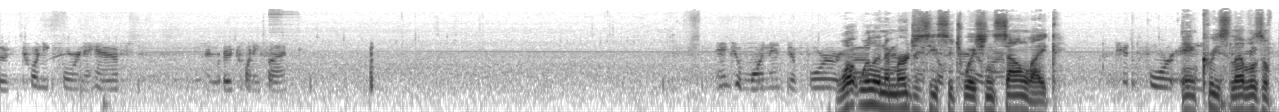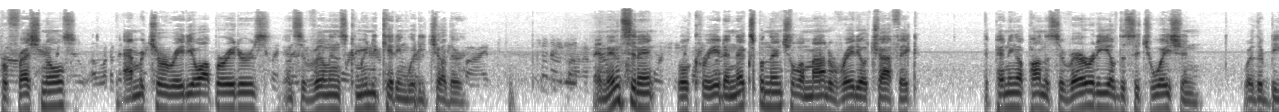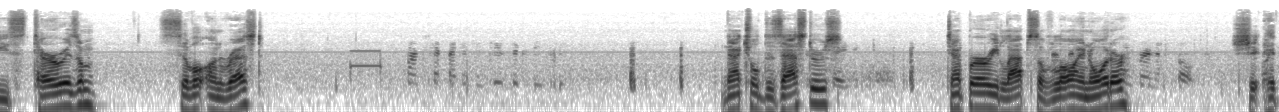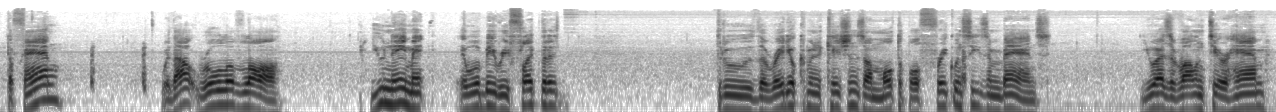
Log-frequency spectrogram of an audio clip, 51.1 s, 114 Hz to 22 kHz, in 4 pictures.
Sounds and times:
Speech: 0:00.0 - 0:01.3, 0:02.0 - 0:02.9, 0:07.2 - 0:10.6, 0:11.2 - 0:22.0, 0:22.6 - 0:26.6, 0:27.2 - 0:28.2, 0:32.8 - 0:34.2, 0:35.1 - 0:39.0, 0:40.0 - 0:41.2, 0:42.0 - 0:44.0, 0:45.6 - 0:48.9, 0:49.8 - 0:51.1
Radio: 0:00.0 - 0:03.0, 0:06.9 - 0:22.0, 0:22.6 - 0:26.6, 0:29.7 - 0:41.2, 0:42.0 - 0:44.2, 0:45.5 - 0:48.9, 0:49.8 - 0:51.1.

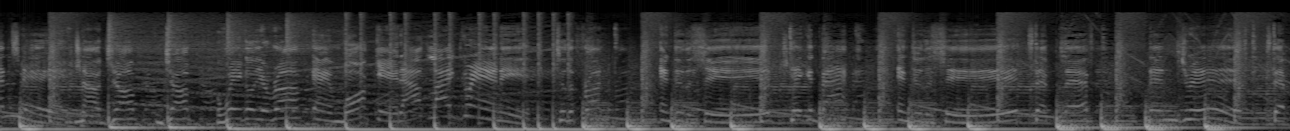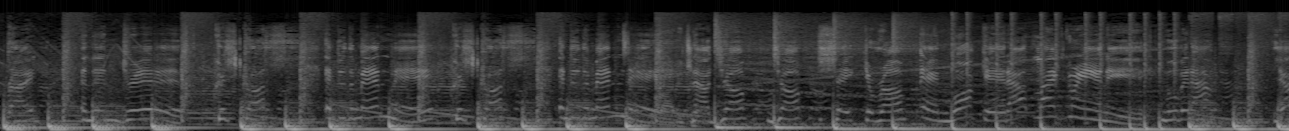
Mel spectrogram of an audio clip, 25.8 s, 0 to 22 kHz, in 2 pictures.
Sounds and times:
Music: 0:00.0 - 0:25.7.

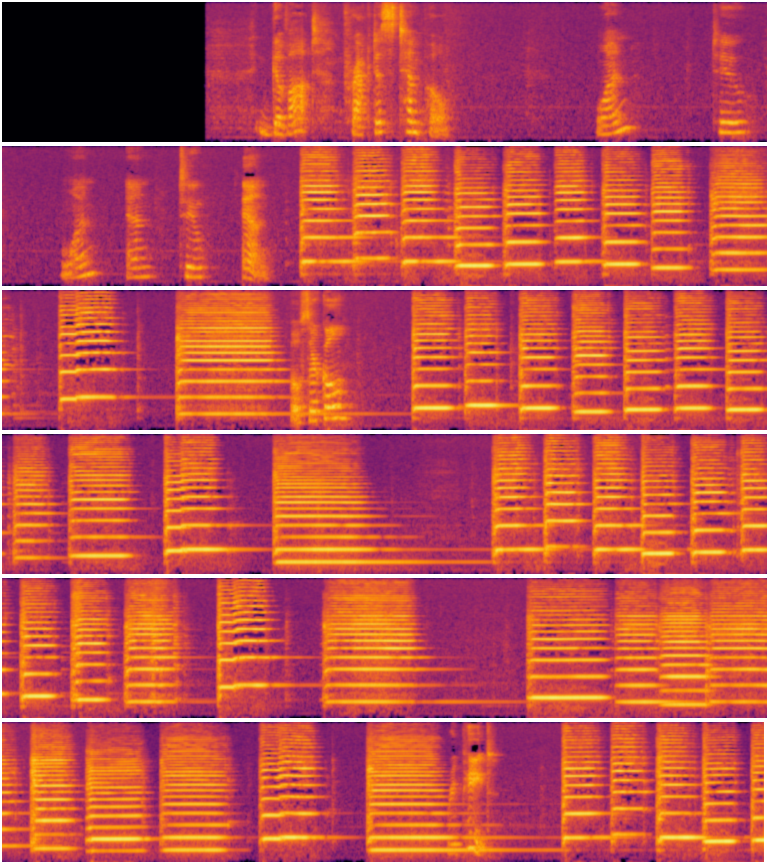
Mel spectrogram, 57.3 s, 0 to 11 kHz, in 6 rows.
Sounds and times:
Violin, fiddle: 0:13.3 - 0:22.7, 0:24.2 - 0:43.8, 0:44.8 - 0:57.3.

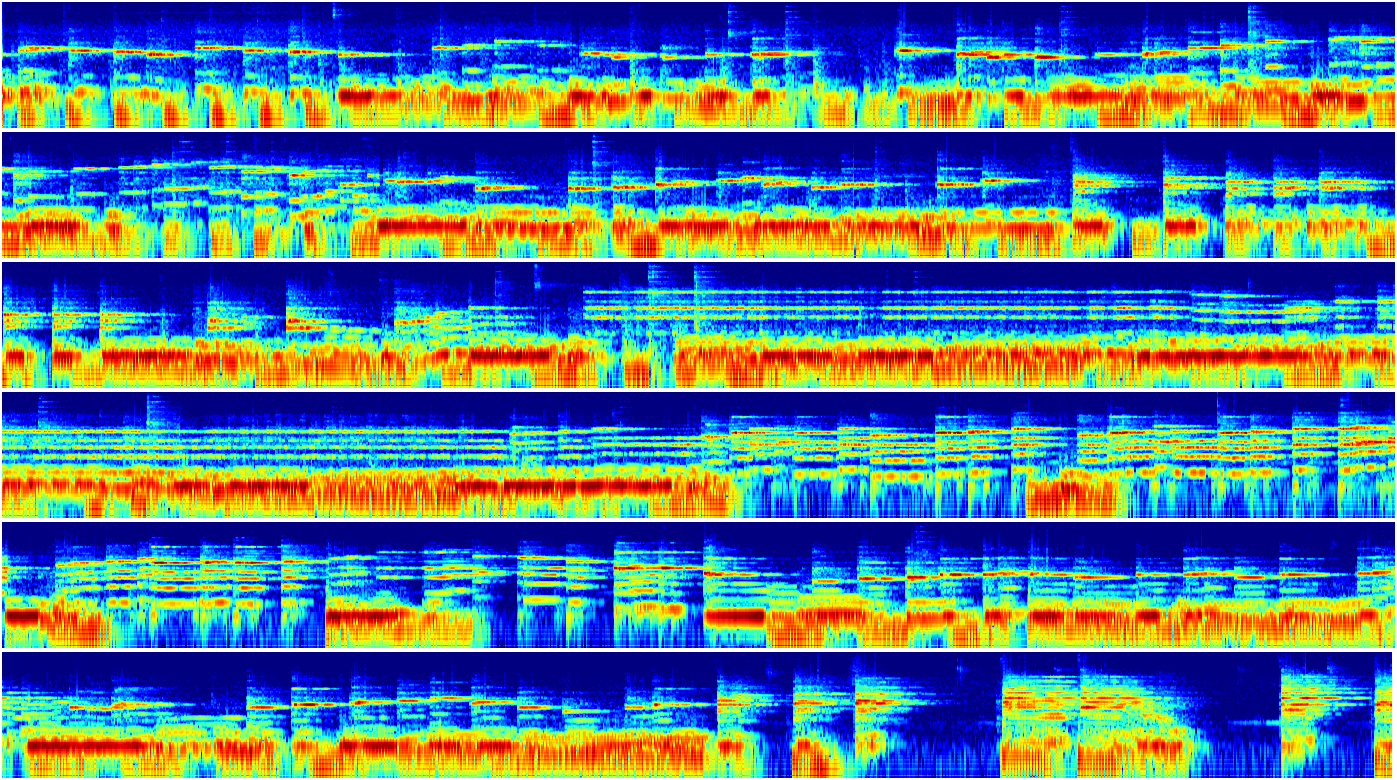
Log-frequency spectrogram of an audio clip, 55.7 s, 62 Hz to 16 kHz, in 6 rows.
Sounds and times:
Hammond organ: 0:00.0 - 0:55.7.

